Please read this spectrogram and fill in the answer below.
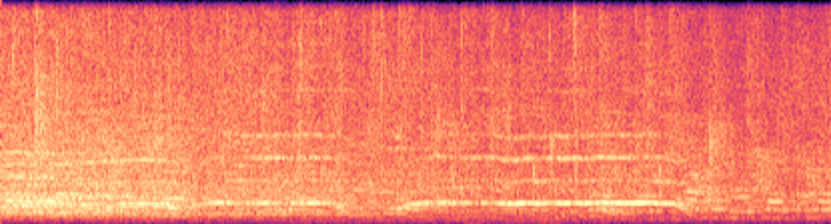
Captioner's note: cheers and applause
